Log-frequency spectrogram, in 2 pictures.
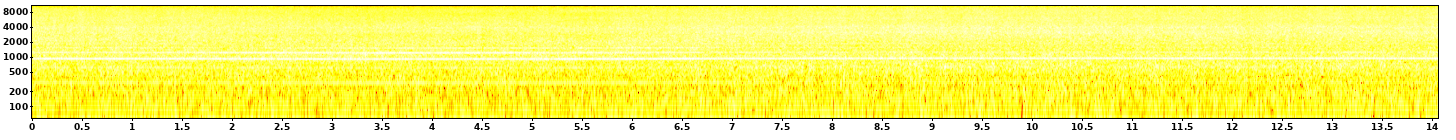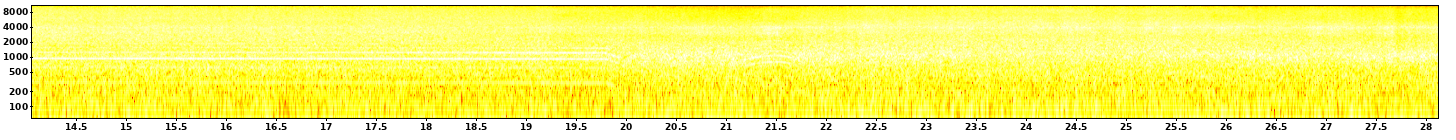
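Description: Steady wind rush on a radio-controlled flying wing's onboard camera, with the steady whine of its propeller motor, which cuts out about two-thirds of the way through as the throttle is closed, leaving only the wind.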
